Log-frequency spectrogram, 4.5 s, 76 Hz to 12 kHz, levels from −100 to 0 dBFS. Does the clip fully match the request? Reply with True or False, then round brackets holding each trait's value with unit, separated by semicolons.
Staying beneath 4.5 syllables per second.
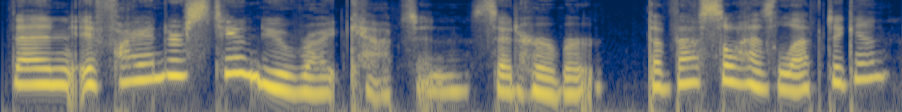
False (5.0 syllables/s)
